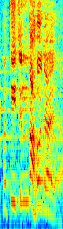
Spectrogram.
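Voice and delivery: high, loud cry falling at the end; loud proclamation. Acted. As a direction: call it out for all to hear. Guru repeats promise far louder. (ऊँचे स्वर में पुकारकर)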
